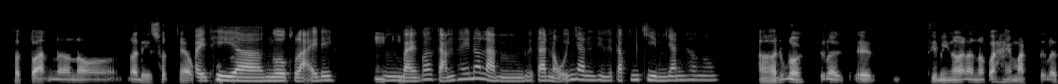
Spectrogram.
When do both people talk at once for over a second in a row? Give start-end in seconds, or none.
none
